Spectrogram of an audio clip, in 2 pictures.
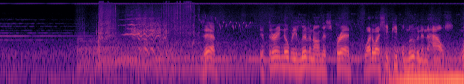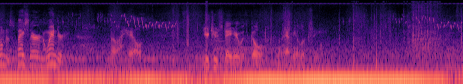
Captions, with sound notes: (dramatic music) (horse neighs) - Zeb, if there ain't nobody living on this spread, why do I see people moving in the house? - There's a woman's face there in the window. - Oh hell, you two stay here with gold. I'm gonna have me a looksie.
